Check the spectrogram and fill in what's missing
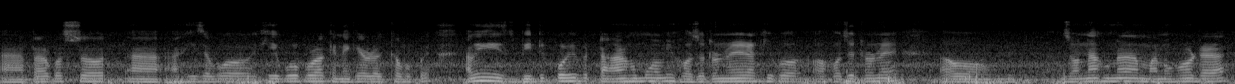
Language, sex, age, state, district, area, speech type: Assamese, male, 30-45, Assam, Sivasagar, urban, spontaneous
